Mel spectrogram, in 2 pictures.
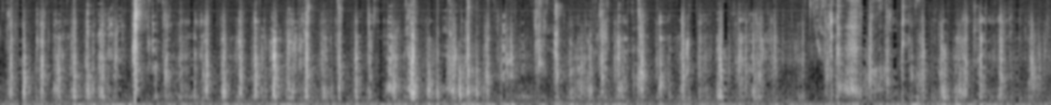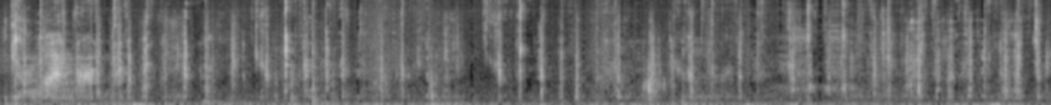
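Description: Close-miked chewing of spicy braised chicken stew with large and small intestines (dakbokkeumtang with daechang and gopchang). A dense, irregular run of short mouth clicks and smacks goes on throughout.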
